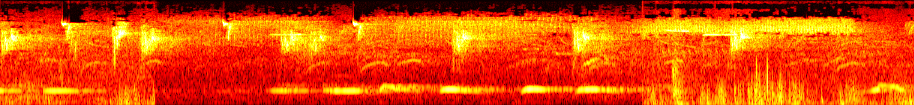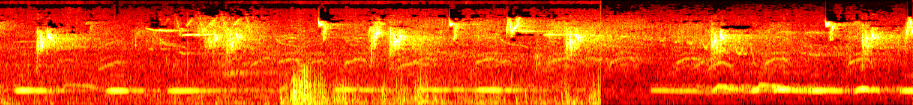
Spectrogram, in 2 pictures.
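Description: Several birds singing and chirping in short repeated phrases, over a steady low tone, with light wind gusting in twice, about a third of the way in and again about two-thirds in.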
